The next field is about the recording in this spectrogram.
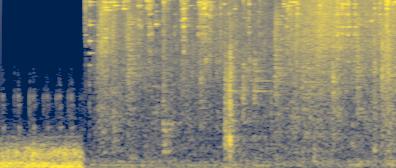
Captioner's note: chain clanking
